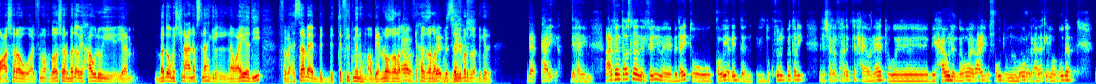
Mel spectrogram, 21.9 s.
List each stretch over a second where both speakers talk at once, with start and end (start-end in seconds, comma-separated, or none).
8.0-9.6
